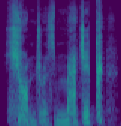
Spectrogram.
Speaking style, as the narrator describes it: the king spat

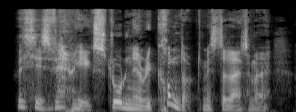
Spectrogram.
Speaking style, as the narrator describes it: I stammered

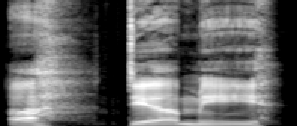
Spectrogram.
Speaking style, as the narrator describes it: sighed Miss Murdstone

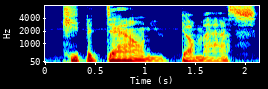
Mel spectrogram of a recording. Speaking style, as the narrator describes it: Leonard snarled

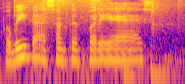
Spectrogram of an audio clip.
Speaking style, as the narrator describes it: they giggled

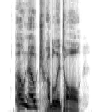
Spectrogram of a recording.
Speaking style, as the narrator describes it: said the circus man cheerfully

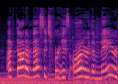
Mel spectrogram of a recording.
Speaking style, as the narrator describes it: shouted Tommy

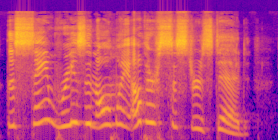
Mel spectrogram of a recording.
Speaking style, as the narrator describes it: she shouted at the older man

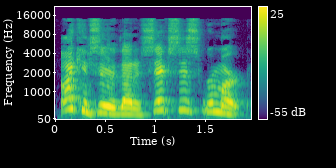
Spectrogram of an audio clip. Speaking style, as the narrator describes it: snapped Sister angrily

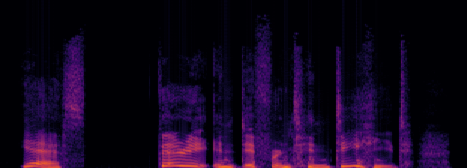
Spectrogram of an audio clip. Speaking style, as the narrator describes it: said Elizabeth, laughingly

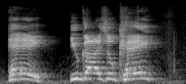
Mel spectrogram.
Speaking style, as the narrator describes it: She yelled

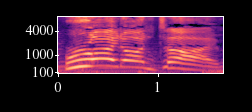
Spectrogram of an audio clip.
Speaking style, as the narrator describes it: the giant king bellowed

